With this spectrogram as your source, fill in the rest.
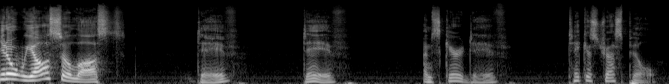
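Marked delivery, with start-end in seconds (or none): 2.0-6.5 very soft, quiet, low-key machine voice. Introducing an actor who has died, quote his computer role in a Hal from 2001 voice. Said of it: "Hal from 2001".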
